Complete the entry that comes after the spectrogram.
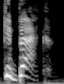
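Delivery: urgent warning. A narrator's reading. Frank warns campers of basilisks, urgent. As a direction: warn them off urgently. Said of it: "Frank warned".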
